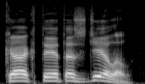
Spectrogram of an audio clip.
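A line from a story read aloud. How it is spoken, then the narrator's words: Shouted. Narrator (Russian): крикнул он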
